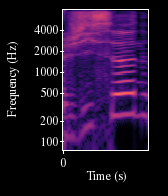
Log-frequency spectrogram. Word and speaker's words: JSON: Le JSON, prononcé JSON normalement, a suivi de remplacement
